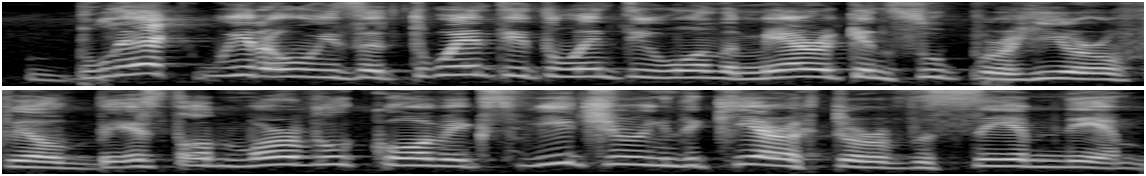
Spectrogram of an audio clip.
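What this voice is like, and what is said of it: Put-on Russian accent. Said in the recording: “with a Russian accent... Yes, please do it with a Russian accent.”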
